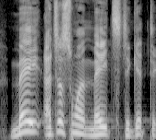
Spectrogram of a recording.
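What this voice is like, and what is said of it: Put-on Australian accent. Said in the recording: “this is my Australian accent.”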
